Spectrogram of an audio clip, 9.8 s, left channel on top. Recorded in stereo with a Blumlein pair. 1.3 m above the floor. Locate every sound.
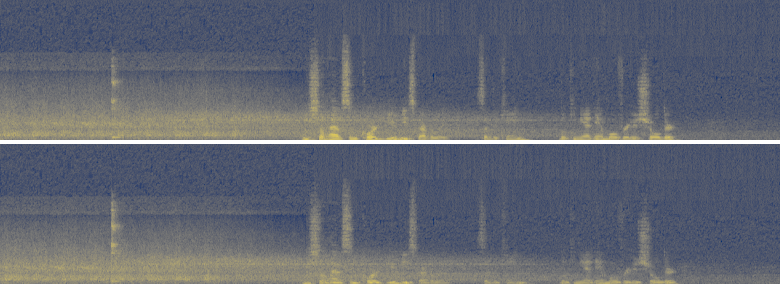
1.4 s a cowbell: 70° right, 0.9 m
3.8 s a man speaking: 40° left, 0.9 m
